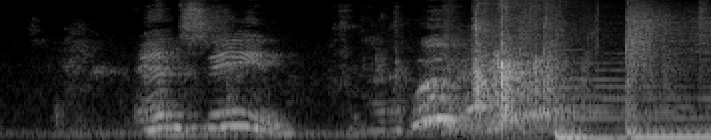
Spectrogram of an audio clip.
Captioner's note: cheering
